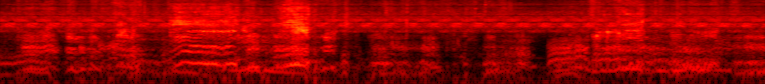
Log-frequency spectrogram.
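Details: Pungsan dog growling during a fight over rank: low, rumbling harmonic growls with rising and falling pitch, broken by brief sharper snarls and yelps around the middle, over a steady background hiss.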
